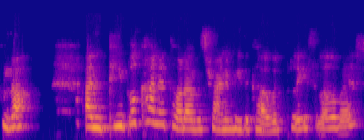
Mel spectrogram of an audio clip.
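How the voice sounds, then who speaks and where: Chatty and quick to laugh, this young Irish woman shares personal stories as a podcast guest in a casual, informal way. She talks fast in an animated, creaky, fairly high voice, though the audio sounds dull.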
